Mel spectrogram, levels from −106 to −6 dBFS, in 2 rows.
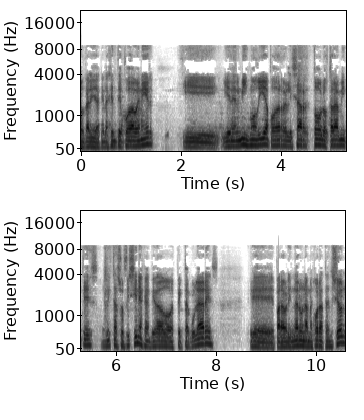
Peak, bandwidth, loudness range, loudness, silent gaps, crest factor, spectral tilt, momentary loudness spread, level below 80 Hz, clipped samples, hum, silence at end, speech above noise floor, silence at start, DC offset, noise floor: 0 dBFS; 9.4 kHz; 3 LU; -18 LUFS; none; 18 dB; -6 dB/octave; 8 LU; -48 dBFS; under 0.1%; none; 0 s; 42 dB; 0 s; under 0.1%; -60 dBFS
